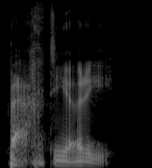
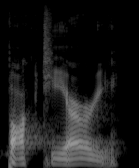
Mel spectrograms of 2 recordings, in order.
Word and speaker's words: Bakhtiari: They're missing their left tackle, David Bakhtiari. That's how you say it, you cunts. These people on fucking Fox. David Bakhtiari.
